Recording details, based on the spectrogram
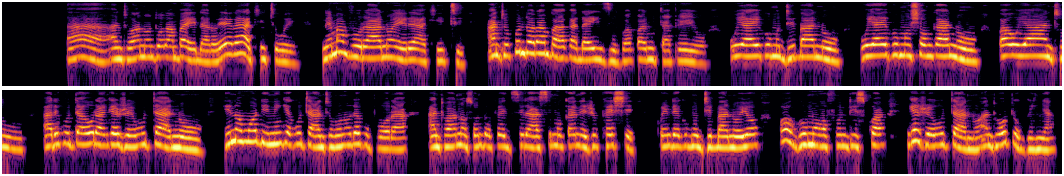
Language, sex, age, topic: Ndau, female, 36-49, health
